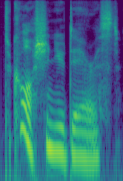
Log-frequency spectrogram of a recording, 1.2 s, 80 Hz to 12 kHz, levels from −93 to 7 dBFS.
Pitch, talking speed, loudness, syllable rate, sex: 185 Hz, 195 wpm, -17 LUFS, 5.9 syllables/s, female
